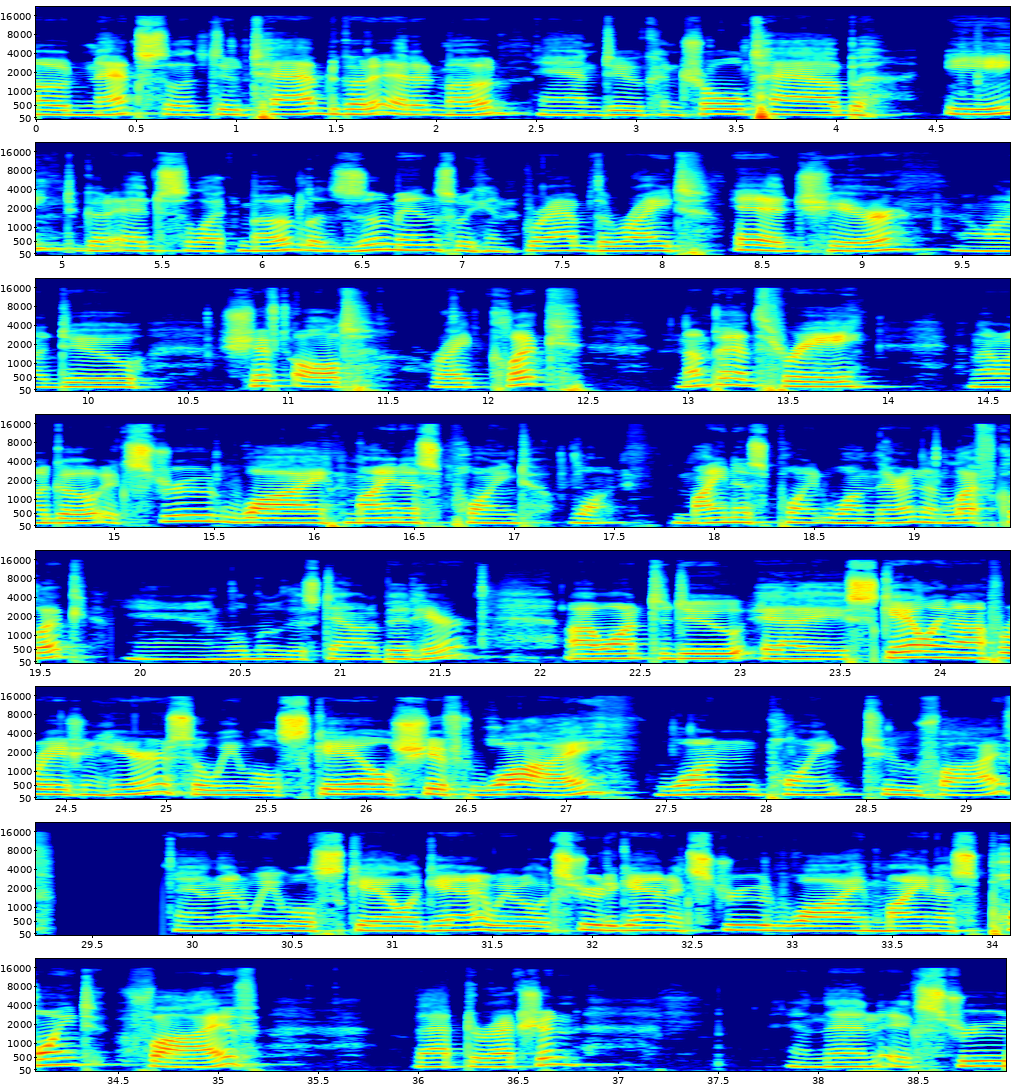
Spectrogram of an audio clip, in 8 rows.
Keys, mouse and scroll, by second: 0.9 Tab, 2.3 middle click, 3.3 ctrl+Tab, 5.4-7.0 scroll up 7, 7.6 middle click, 11.3 alt+shift+right click, 12.9 KP_3, 15.0 e, 20.5 shift+middle click, 25.7 s, 29.7 shift+middle click, 32.4 e, 38.5 e.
